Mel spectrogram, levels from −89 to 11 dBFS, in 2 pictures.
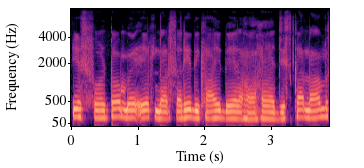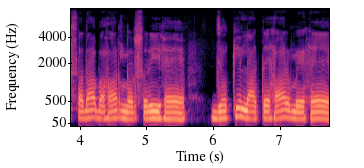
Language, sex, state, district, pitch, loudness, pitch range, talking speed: Hindi, male, Jharkhand, Palamu, 135 Hz, -12 LUFS, 130-145 Hz, 145 wpm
